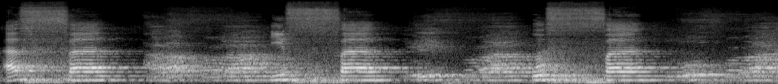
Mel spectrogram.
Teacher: menempelnya gigi seri dengan bibir bagian bawah sambil dihembuskan anginnya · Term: huruf Fa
